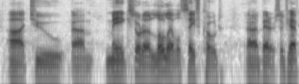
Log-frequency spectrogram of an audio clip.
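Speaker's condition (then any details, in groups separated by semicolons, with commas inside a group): No condition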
